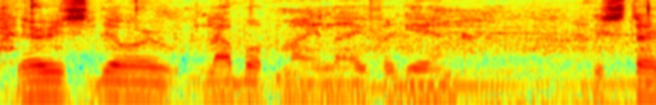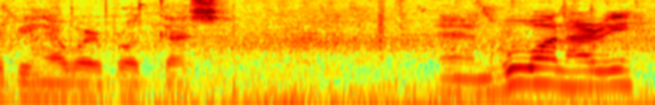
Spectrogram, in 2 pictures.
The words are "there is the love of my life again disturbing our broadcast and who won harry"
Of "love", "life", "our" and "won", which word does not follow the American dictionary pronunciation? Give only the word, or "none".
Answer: love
